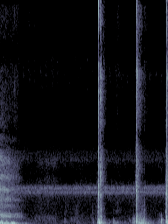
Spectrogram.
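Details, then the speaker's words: RV battery disconnect solenoid after replacement (both swapped) with batteries reconnected: three crisp clicks about a second apart over a faint hum; interior lights, patio light and steps now work; normal. "And the interior lights are now working. And if we look outside, see my patio light is working now too. So we got battery power again, which is awesome."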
